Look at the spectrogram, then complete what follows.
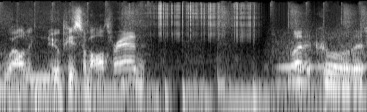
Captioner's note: sizzling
